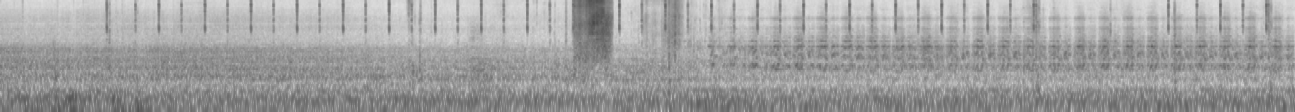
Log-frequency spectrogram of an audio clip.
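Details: Car grinding while accelerating: heavy road rumble with a rhythmic scraping tick of about two or three a second.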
